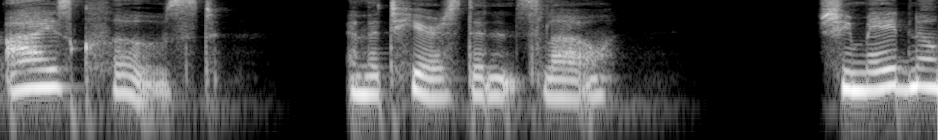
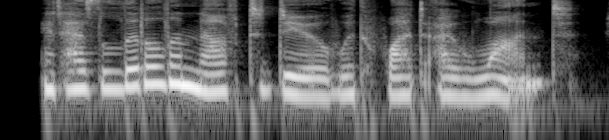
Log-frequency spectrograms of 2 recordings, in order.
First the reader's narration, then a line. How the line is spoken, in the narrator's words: she said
